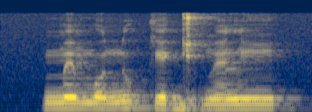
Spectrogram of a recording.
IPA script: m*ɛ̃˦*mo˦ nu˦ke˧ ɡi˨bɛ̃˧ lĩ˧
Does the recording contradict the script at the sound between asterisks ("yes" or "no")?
no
